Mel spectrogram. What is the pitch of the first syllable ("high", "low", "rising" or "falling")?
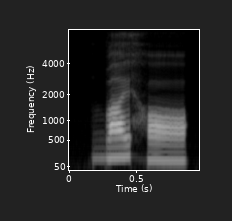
high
